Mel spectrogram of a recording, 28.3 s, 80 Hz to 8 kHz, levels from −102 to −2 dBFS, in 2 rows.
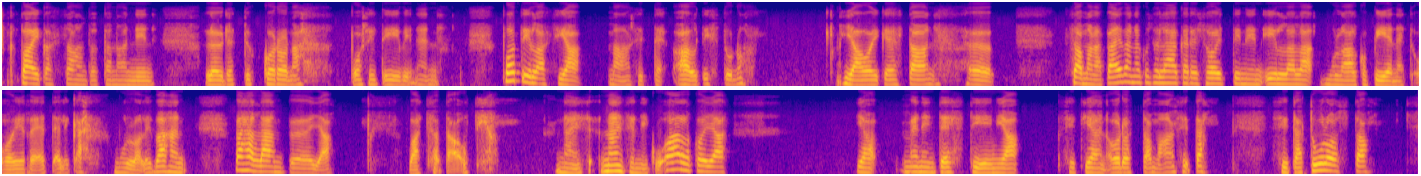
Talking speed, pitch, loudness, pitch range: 110 wpm, 165 Hz, -20 LUFS, 155-185 Hz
